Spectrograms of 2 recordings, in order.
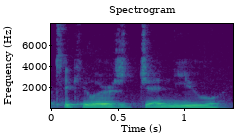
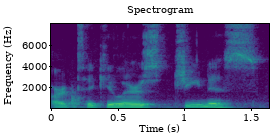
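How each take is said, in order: First: The last word ends without an s sound. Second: The last word ends with an s sound. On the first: The speaker calls it right. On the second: The speaker calls it wrong.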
